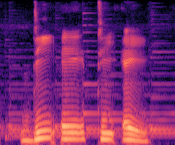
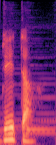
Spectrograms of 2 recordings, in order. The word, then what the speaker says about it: data: DATA. This is, I think, one of the most commonly mispronounced word, and people pronounce it as data, but it is not like that. It is data. Data.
